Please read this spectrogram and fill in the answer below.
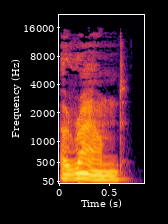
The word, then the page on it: around: British English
